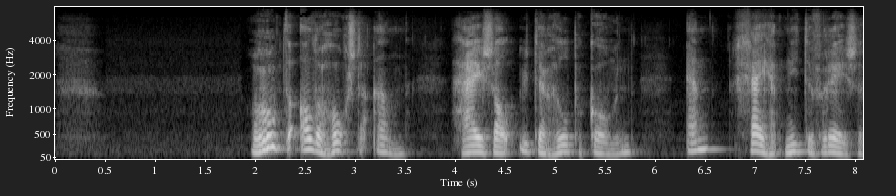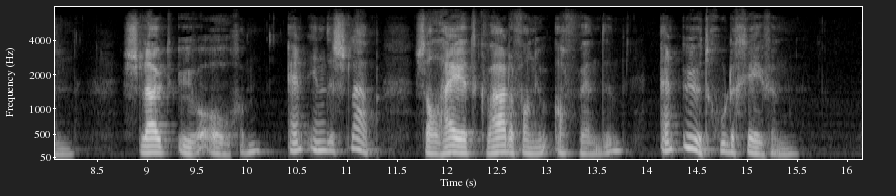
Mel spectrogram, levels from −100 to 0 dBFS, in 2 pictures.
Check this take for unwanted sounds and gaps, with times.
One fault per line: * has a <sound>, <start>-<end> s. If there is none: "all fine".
all fine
